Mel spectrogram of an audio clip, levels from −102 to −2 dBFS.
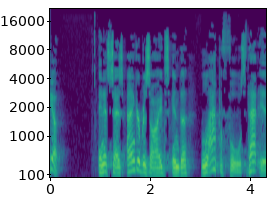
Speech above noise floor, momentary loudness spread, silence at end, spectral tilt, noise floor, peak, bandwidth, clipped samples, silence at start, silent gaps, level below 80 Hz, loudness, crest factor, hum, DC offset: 47 dB; 7 LU; 0 s; -4 dB/octave; -79 dBFS; -14 dBFS; 19 kHz; under 0.1%; 0 s; none; -74 dBFS; -32 LUFS; 18 dB; none; under 0.1%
